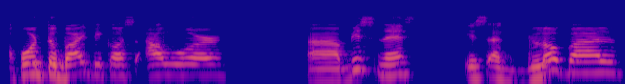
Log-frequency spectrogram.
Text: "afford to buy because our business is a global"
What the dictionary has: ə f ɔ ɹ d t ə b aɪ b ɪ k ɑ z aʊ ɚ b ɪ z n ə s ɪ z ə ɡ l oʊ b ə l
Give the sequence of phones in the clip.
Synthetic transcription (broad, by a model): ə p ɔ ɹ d t ə b aɪ b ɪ k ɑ s aʊ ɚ b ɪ s n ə s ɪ s ə ɡ l oʊ b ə l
